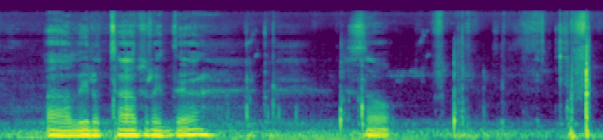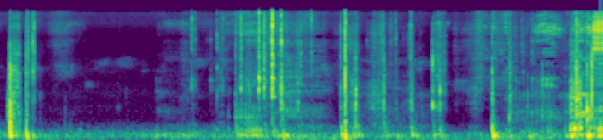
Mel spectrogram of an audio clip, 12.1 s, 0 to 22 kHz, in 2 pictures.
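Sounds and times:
plastic and metal clicks: 7.9 - 10.6.

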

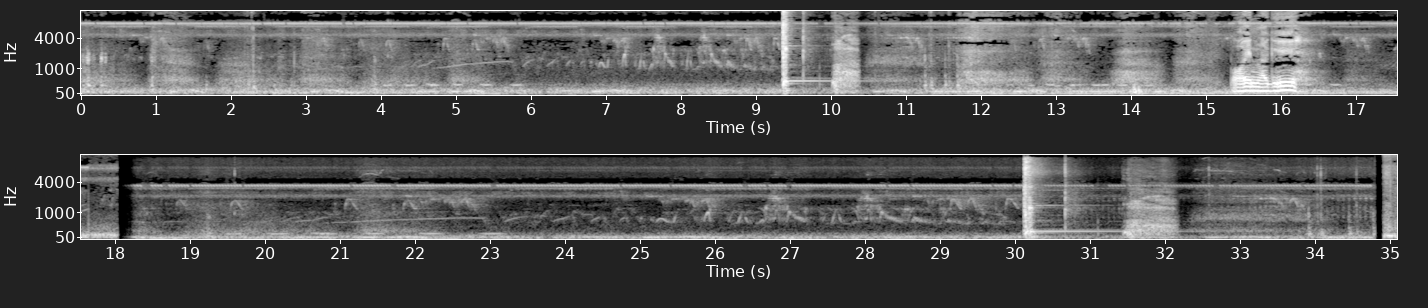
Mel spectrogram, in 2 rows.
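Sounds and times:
faint bird chirps: 0.0 - 30.1, 30.8 - 34.8
high insect drone: 0.0 - 30.1.

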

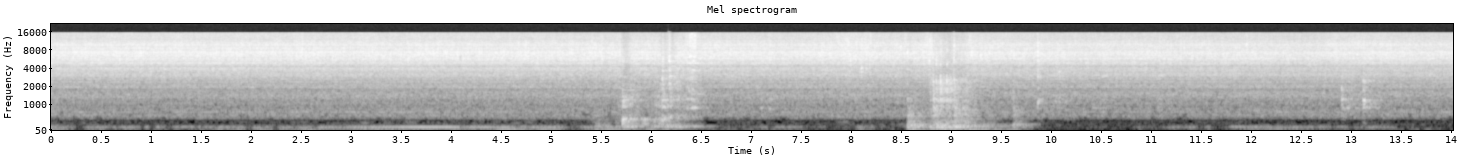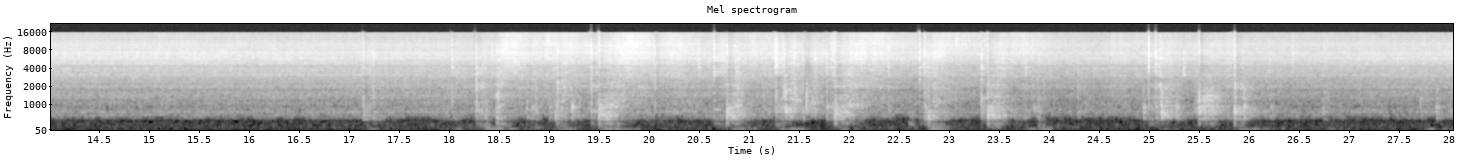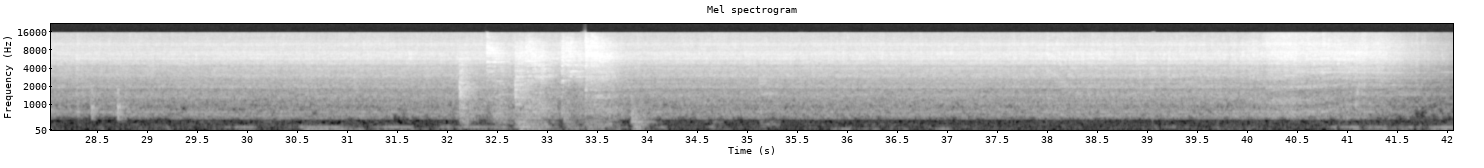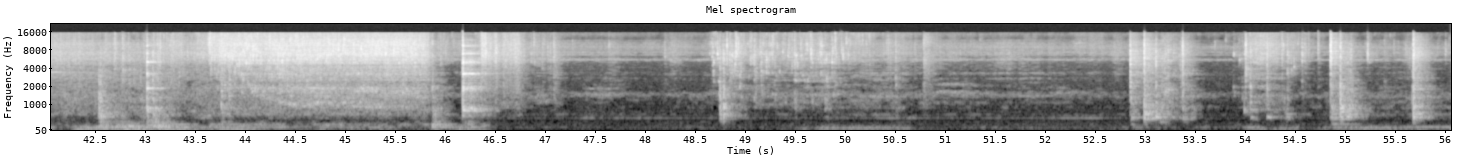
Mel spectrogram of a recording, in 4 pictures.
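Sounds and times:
chicken sizzling in a pot: 0.0 - 56.0
spatula scraping pot: 5.8 - 6.7, 18.3 - 24.0
water pouring into pot: 40.2 - 45.9, 48.7 - 50.7, 53.9 - 56.0.

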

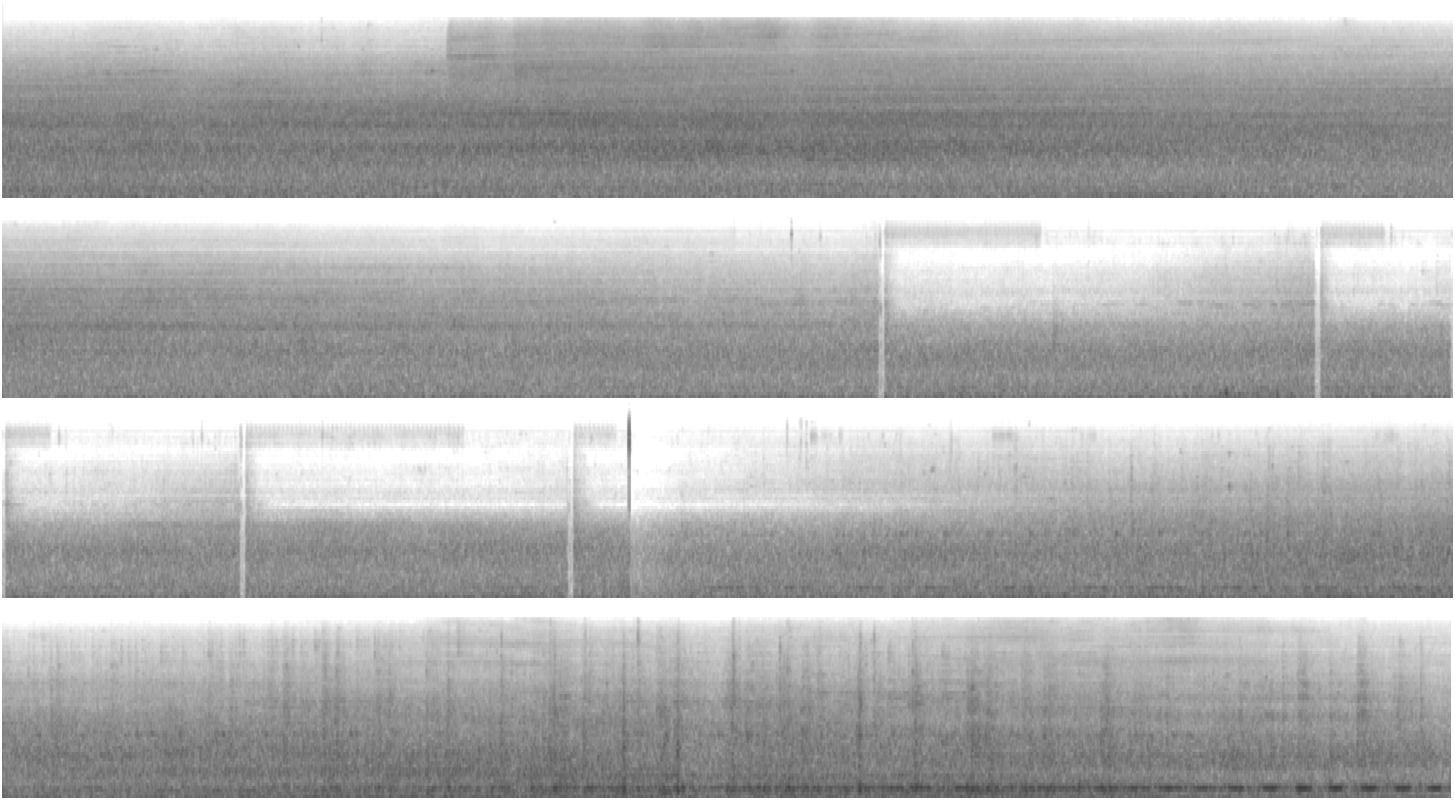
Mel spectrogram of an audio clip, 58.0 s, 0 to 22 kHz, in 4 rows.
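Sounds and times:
train wheels clacking on rails: 0.0 - 23.6, 35.8 - 58.0.

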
